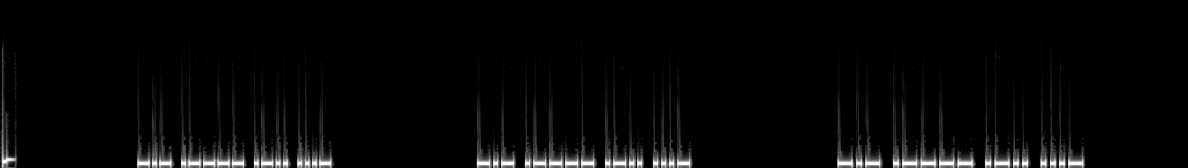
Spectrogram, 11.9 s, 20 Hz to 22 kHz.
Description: Morse code, heard as a keyed tone, about 30 wpm, 700 Hz. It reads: K1LV K1LV K1LV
